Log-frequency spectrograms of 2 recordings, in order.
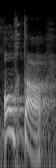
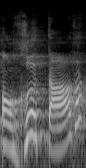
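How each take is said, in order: First: The vowel after the r is dropped. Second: The vowel after the r is fully pronounced.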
